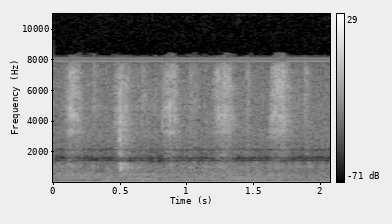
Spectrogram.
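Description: Plastic screw cap of a data logger's cylindrical enclosure being twisted on by hand, its threads giving a series of short, dry rasps, two or three a second.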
